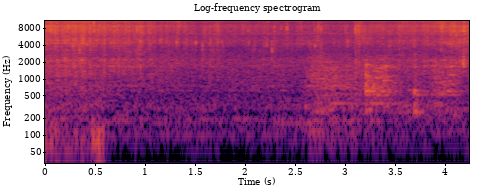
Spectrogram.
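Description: Masala gravy of fried tomato, ginger and chilli paste with water just added, sizzling faintly in a pan while a wooden spatula stirs it.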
